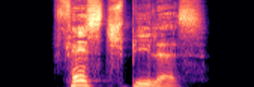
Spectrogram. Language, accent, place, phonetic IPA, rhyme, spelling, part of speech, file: German, Germany, Berlin, [ˈfɛstˌʃpiːləs], -ɛstʃpiːləs, Festspieles, noun, De-Festspieles.ogg
- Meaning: genitive of Festspiel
